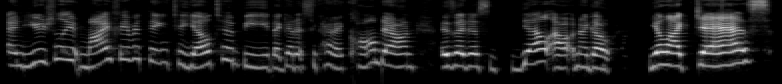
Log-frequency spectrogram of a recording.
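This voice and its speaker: A woman's voice: high-pitched, fairly quick, few pauses. A woman improvising a mock-serious comic bit over a video call. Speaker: improv player.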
